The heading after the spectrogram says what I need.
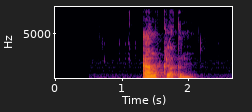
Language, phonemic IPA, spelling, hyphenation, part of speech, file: Dutch, /ˈaːnˌkɑ.kə(n)/, aankakken, aan‧kak‧ken, verb, Nl-aankakken.ogg
- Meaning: to drawl (near), to arrive or approach slowly and leisurely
